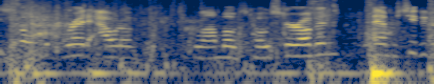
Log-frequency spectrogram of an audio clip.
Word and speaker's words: Glombo: Don't mispronounce his name. What is it, Bombo or Blombo? Glombo.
